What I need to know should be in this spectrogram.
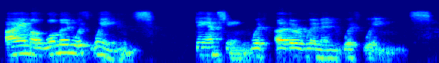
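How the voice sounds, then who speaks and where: A middle-aged woman talking reflectively and intimately about poetry, gently and contemplatively, with hesitant pauses. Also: on the low side, fairly even intonation, gravelly. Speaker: host reading and discussing poetry. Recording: roomy, slightly dull sound.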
